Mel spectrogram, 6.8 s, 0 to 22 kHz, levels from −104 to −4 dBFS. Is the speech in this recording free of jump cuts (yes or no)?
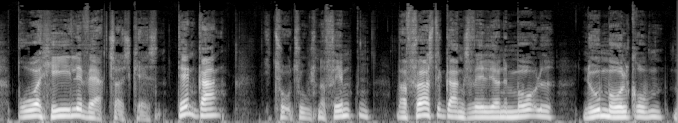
no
